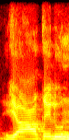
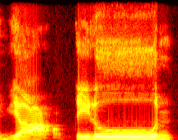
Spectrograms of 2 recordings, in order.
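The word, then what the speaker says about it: يعقلون: عین میں قلقلہ نہیں کرنا، یعقلون نہیں، یعقلون. ٹھیک ہے.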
